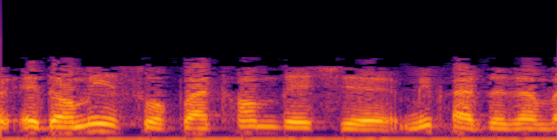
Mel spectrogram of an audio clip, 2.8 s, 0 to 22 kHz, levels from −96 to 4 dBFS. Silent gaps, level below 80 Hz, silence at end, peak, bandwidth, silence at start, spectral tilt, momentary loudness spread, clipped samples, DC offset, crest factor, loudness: none; -54 dBFS; 0 s; -4 dBFS; 4.9 kHz; 0 s; -10.5 dB/octave; 5 LU; under 0.1%; 2%; 12 dB; -18 LUFS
